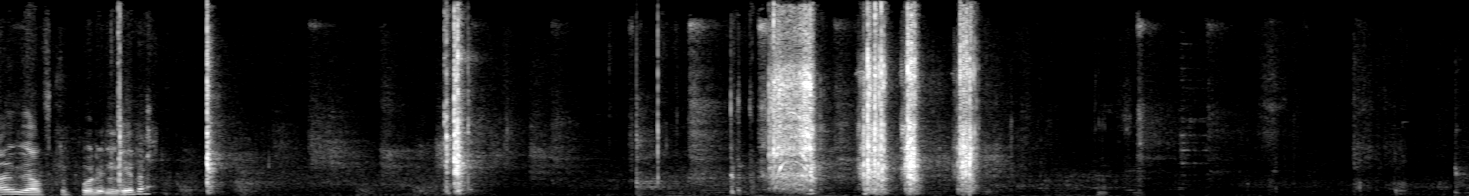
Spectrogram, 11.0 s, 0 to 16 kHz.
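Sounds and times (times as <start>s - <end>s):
tools clicking and knocking: 0.8s - 7.4s.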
